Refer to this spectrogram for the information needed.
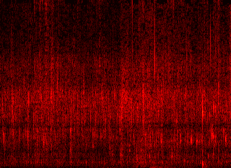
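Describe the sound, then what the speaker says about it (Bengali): Katla fish pieces fry in hot oil with a steady close sizzle and small pops and crackles, lightly disturbed by a stir now and then, with no speech. "এই দেখো আবার কিছুটা ভাজা হচ্ছে"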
